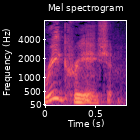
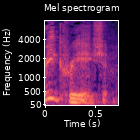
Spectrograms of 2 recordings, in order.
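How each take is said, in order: First: It is said as re- plus creation. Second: It is said as re- plus creation.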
